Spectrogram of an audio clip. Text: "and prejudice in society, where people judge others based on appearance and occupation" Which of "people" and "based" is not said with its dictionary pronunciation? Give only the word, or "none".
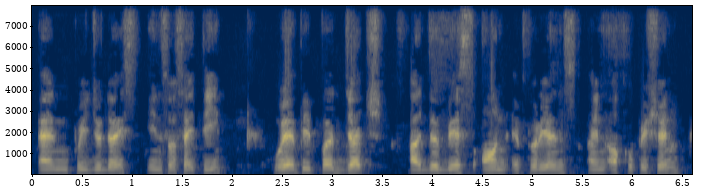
based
